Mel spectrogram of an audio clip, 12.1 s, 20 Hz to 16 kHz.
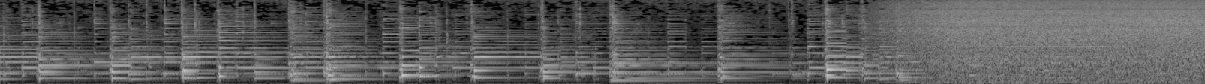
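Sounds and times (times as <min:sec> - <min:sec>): waterfall rushing: 0:08.8 - 0:12.0.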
